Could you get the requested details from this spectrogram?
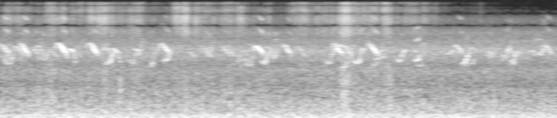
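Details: Four-day-old chicks outdoors on fresh grass for the first time, accompanied by their mother, utter clear, high, upslurred peeps in quick succession over a steady broadband hiss.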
